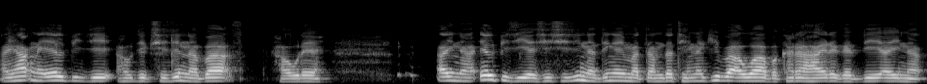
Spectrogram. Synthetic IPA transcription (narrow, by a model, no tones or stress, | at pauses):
ɐjɦak̚nɐelp̬id͡ʒihawd͡ʒik̚sizinːɐbɐ | hawɾe | ɐjnɐʔelpid͡ʒies̬isizinːɐdiŋɐjmɐtɐmdɐtʰeŋnɐkʰibɐːwabɐkʰɐɾɐɦajɾɐɡɐdiɐjnɐ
